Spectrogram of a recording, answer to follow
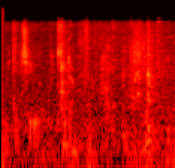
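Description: Close rustling and light knocks of a microphone being handled, with clothing brushing against it, in short irregular bursts.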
